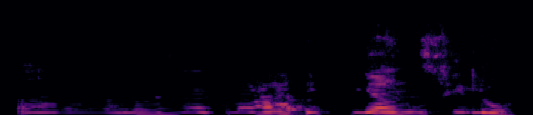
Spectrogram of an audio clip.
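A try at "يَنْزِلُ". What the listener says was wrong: यंजिलु। ये जई पे जबर है ना, आपने इसको जेर कर देना है, ठीक है।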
